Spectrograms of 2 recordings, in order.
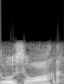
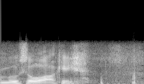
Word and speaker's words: Moosilauke: loose I mean mount Musa walk or Musa walkie depending on the way you pronounce it the dominant peak of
